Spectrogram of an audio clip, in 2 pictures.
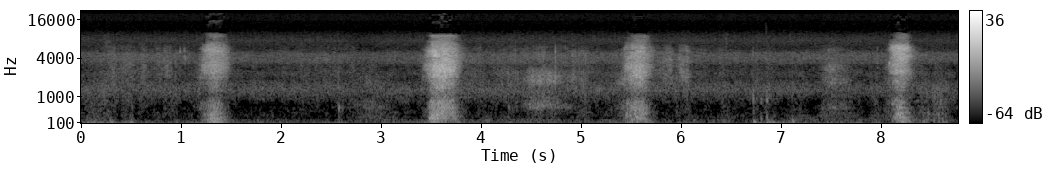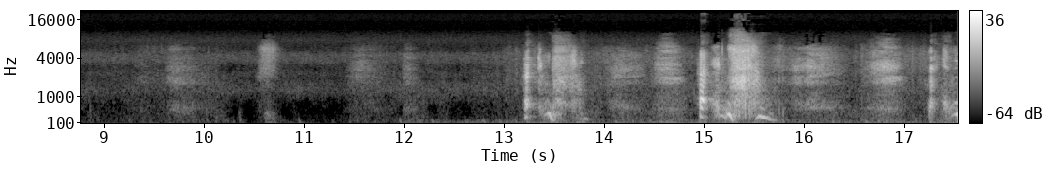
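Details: Induced sneezing after first-time use of chhinkni sneezing powder: several sharp sneezes a few seconds apart, then a louder cluster of forceful sneezes and snorts; worked stronger than expected.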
